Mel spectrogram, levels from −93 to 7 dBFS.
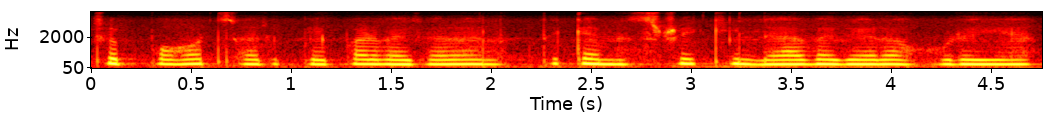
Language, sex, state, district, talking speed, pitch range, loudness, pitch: Hindi, female, Bihar, Patna, 165 wpm, 230-245 Hz, -14 LUFS, 235 Hz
